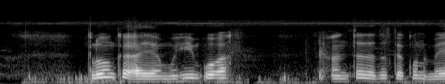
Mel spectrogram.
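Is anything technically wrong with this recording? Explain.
Yes. Compressed frames skipped at 0.92 s and 2.30 s: the decoder drops roughly 150 ms of speech each time, about five 26.1 ms frames, leaving a brief smeared blip at the jump.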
